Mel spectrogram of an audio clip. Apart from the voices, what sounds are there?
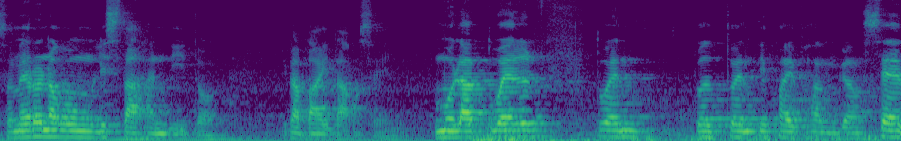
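None of the usual background noises is heard.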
